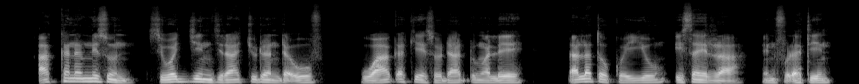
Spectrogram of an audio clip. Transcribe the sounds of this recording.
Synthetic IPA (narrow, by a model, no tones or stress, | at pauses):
ʔɐkːɐnɐmnɪs̬ʊn | sɪwɐd͡ʒːɪnd͡ʒɪɾaːt͡ʃːuːd̪ɐnd̪ɐʔuːf | waːkʼɐke̞ːsɔd̪aːᶑʊmɐle̞ː | ᶑɐlɐt̪ɔkːɔɪjːuːɪsɐɪrːaːhɪnfʊᶑɐt̪iːn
